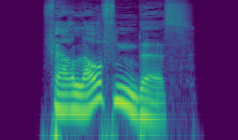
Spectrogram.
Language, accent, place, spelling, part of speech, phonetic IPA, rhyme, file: German, Germany, Berlin, verlaufendes, adjective, [fɛɐ̯ˈlaʊ̯fn̩dəs], -aʊ̯fn̩dəs, De-verlaufendes.ogg
- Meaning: strong/mixed nominative/accusative neuter singular of verlaufend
